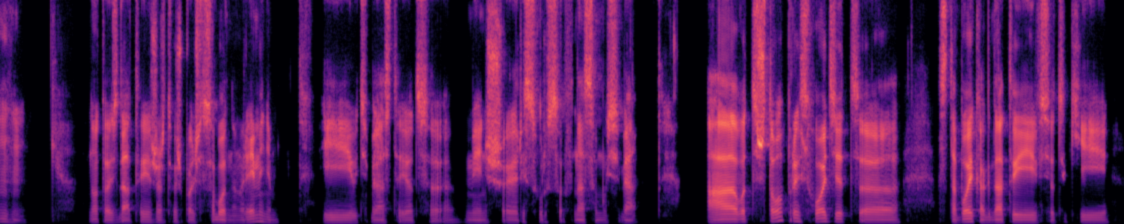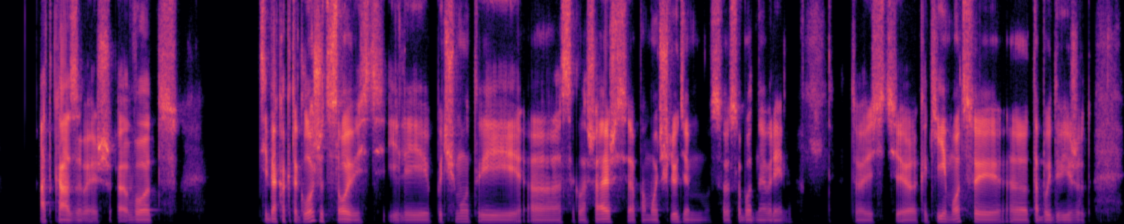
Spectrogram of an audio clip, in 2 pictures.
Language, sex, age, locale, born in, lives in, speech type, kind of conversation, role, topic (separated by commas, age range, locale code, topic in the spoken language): Russian, male, 20-24, ru-RU, Russia, Germany, conversation, advice, advisor, Как научиться отказывать на работе и сохранять энергию, обозначая свои границы?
